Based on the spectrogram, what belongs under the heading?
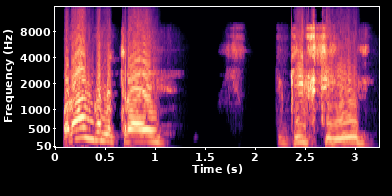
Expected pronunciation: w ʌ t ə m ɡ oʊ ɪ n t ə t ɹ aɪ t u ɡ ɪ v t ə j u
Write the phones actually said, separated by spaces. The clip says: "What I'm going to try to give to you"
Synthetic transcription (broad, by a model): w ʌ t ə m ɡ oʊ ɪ n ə t ɹ aɪ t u ɡ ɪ f t ə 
